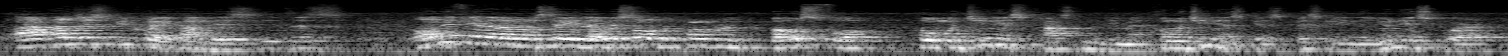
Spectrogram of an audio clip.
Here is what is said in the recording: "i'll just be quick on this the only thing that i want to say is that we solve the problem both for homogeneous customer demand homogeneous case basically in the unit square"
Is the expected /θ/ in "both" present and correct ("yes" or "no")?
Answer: no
